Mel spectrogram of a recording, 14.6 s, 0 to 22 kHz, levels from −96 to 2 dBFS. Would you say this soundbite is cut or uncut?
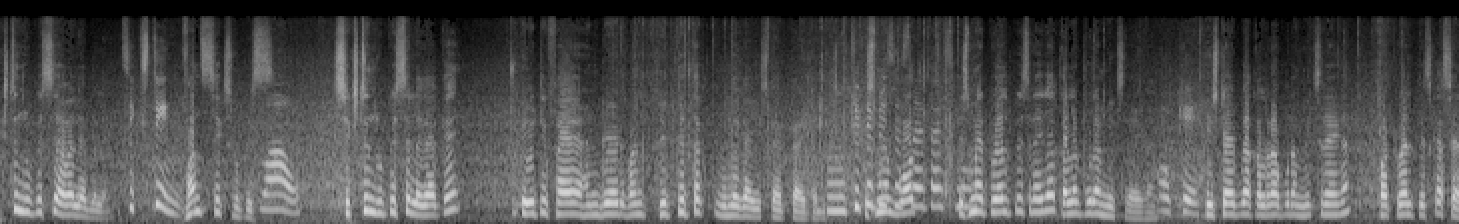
uncut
